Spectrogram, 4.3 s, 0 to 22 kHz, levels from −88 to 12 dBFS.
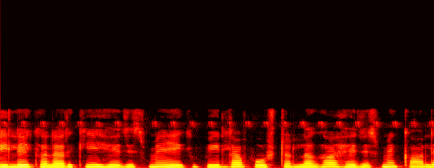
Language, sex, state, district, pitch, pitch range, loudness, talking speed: Hindi, female, Odisha, Sambalpur, 220 Hz, 215-240 Hz, -14 LUFS, 165 wpm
